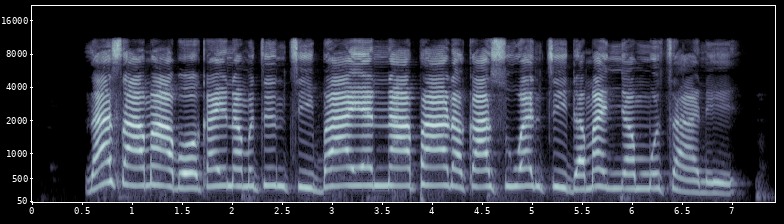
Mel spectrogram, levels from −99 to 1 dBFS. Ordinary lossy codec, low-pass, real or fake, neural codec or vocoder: none; 10.8 kHz; real; none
